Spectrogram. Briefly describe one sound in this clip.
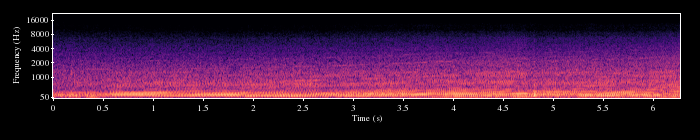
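Tyres hiss on a wet track.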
